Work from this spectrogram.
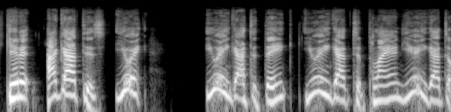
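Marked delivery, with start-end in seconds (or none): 0.1-0.5 sharp loud "Get it?"; loud challenge. Real, not acted. Loud call to audience. 0.6-1.3 louder, higher "I got this"; emphatic. Acted. Acting the relieving friend.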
